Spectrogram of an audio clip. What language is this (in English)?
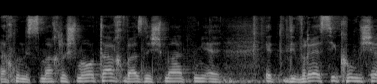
Hebrew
